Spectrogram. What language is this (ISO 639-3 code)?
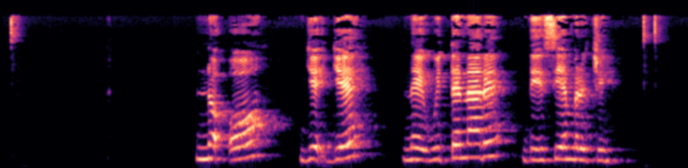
var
